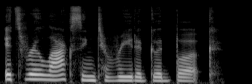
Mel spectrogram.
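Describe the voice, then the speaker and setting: Smooth, low-pitched woman reading English prompts. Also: a little slow, no echo, studio quality. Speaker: English translation reader.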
